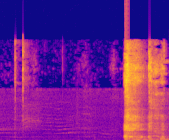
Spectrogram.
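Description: A man coughing once, a single hard cough near the end, after a quiet stretch with two faint clicks.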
